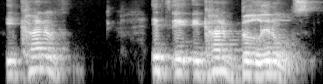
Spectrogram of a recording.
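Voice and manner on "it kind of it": normal talking voice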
